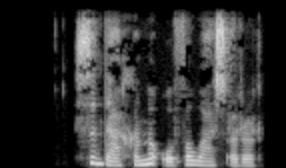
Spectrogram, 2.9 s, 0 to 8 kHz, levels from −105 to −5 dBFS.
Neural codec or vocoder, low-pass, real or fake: none; 7.2 kHz; real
